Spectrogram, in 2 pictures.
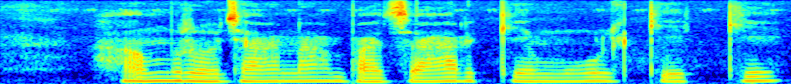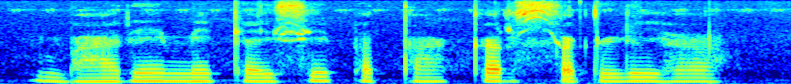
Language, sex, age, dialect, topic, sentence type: Magahi, male, 25-30, Western, agriculture, question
